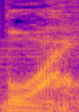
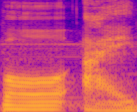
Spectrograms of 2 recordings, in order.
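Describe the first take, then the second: First: It is said fast, merged into one syllable. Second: It is said as two separate full syllables.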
